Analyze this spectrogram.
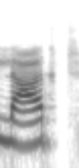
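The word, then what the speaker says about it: larch: Next is gorge, next heather, next Holi, 16th is honeysuckle, 17th is hornbeam, 18th is impatience, 19th is lark या कई लार्च भी बोलते हैं, आई pronounce it लार्क। Next is मिमिलस, 21st is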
